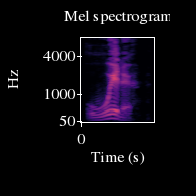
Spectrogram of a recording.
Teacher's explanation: accent tombé sous le premier syllabe « waiter »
